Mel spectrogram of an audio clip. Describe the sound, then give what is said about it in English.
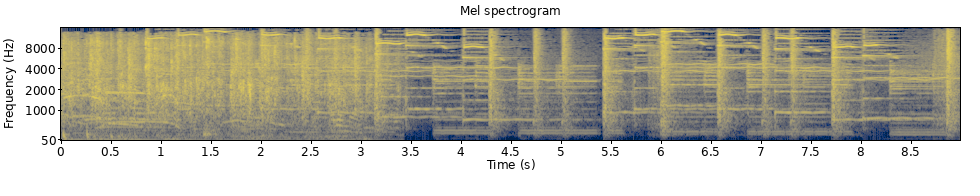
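A dense burst of clapping from an audience lasts about three seconds, then cuts off into a bright musical jingle with steady, punchy beats. “Can we get thank a round of applause you.”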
